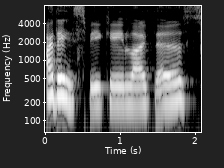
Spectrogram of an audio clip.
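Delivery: low, slow, flat, dragging monotone drone. Speaker demonstrates how dull podcasters would sound; slow monotone. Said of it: "and really slow".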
